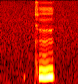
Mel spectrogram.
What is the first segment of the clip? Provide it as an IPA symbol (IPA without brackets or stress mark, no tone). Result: k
